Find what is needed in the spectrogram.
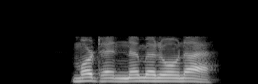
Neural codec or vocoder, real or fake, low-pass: codec, 16 kHz, 0.5 kbps, X-Codec, WavLM features, trained on Multilingual LibriSpeech; fake; 3.6 kHz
